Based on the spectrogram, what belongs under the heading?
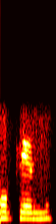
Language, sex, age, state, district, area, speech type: Telugu, female, 45-60, Andhra Pradesh, Vizianagaram, rural, conversation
